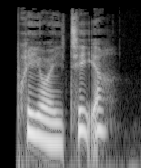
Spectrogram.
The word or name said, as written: prioritere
